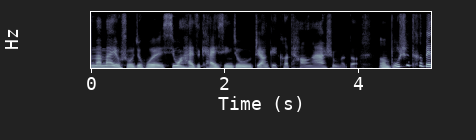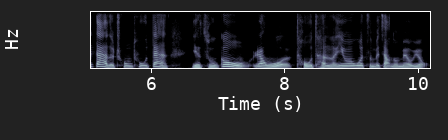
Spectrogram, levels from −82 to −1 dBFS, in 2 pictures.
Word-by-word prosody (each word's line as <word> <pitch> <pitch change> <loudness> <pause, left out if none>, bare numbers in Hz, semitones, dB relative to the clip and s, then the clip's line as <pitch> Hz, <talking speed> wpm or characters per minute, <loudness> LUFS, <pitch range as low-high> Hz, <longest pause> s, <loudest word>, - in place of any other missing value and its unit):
妈 205 0 +3
妈 215 0 +2
有 175 -6 +2
时 170 +4 -6
候 180 - +2
就 190 +1 -1
会 175 -3 +2
希 215 +3 -2
望 210 -2 +2
孩 160 -4 0
子 180 - -5
开 175 -1 -1
心， 175 -1 -2
就 165 -3 -1
这 190 - -1
样 165 - 0
给 160 - -9
颗 180 +5 -9
糖 140 -3 -10
啊 170 +2 -1
什 185 - -12
么 - - -17
的。 335 +1 -11 0.3
嗯， 170 0 -1
不 225 +10 -1
是 465 +10 -1
特 395 - -4
别 295 -2 +6
大 290 -4 +3
的 200 - -1
冲 240 +3 -5
突， 230 -1 -4
但 225 -5 0 0.3
也 185 -2 +4
足 185 +3 -1
够 245 -7 +4
让 235 -3 +2
我 150 -8 +2
头 170 +2 +1
疼 205 -6 -1
了， 160 0 -1
因 230 +4 +1
为 240 - +2
我 225 -1 +2
怎 - - -6
么 205 - -2
讲 215 - 0
都 155 - -3
没 160 +2 -1
有 155 -1 -1
用。 180 - -1
185 Hz, 300 characters per minute, -31 LUFS, 170-225 Hz, 0.3 s, 别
